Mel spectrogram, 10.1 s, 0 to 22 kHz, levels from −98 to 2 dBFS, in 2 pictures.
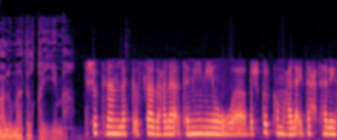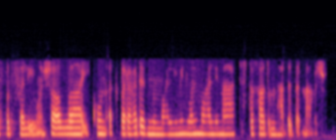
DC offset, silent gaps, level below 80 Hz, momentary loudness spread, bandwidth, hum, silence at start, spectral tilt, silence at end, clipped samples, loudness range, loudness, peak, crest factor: under 0.1%; none; -46 dBFS; 11 LU; 6.8 kHz; none; 0 s; -9 dB/octave; 0.2 s; under 0.1%; 2 LU; -20 LUFS; -4 dBFS; 16 dB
